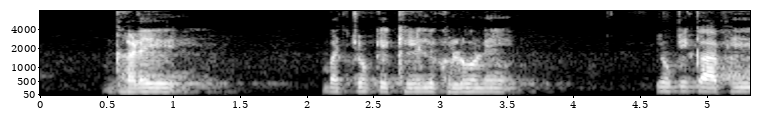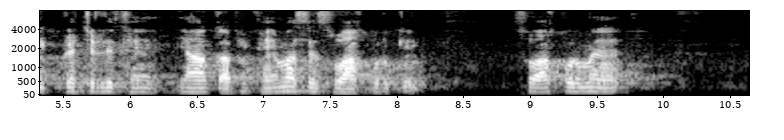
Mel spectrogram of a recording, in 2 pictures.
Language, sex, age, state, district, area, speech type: Hindi, male, 45-60, Madhya Pradesh, Hoshangabad, rural, spontaneous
